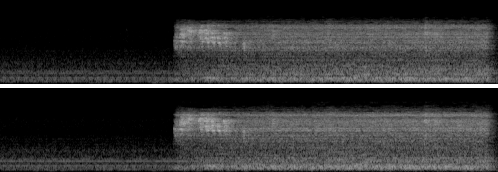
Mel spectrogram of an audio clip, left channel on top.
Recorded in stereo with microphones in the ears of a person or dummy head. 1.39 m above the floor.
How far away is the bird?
About 5 m.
